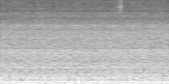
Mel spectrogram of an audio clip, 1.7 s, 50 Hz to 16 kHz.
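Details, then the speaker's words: 2013 Cadillac CTS 3.0L V6 after regapping all spark plugs to .043 and resetting battery: steady, even idle with no misfire, fluctuation or engine light; rough idle fixed. "okay see now no engine light smooth idle no more fluctuation had to uh adjust the gap on the um on all the plugs they were way out out of whack"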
